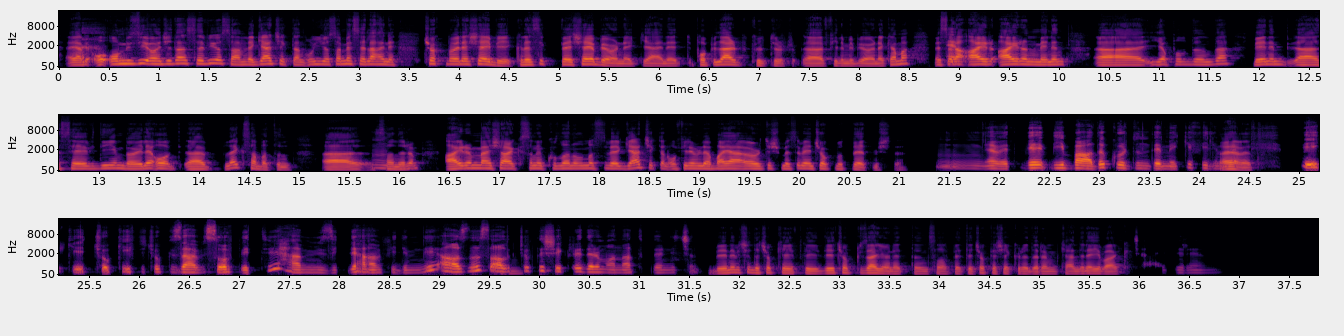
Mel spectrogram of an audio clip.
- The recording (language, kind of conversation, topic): Turkish, podcast, Müzik filmle buluştuğunda duygularınız nasıl etkilenir?
- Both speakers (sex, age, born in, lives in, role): female, 50-54, Turkey, Italy, host; male, 30-34, Turkey, Germany, guest
- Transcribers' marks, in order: tapping; other background noise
